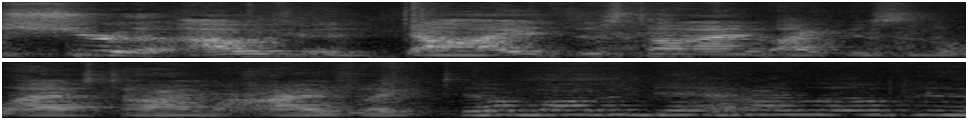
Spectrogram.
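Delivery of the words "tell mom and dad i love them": mock dramatic farewell. Mock last words.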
